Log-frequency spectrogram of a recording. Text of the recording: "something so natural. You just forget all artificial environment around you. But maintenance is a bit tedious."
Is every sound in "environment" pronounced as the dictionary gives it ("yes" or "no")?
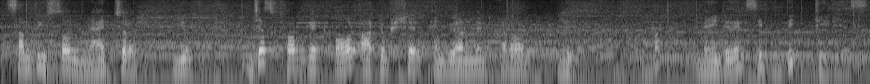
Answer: yes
